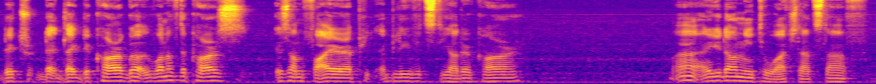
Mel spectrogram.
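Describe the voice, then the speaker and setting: Man, reaction video host, lower pitch, loose halting commentary, faint background noise. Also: darkish tone. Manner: loose, halting, full of "like" and restarts. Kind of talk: casual commentary over footage.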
